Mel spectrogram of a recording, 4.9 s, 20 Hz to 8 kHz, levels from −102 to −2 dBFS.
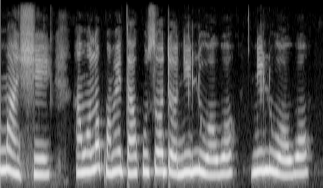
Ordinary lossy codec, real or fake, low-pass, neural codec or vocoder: MP3, 64 kbps; real; 7.2 kHz; none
